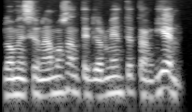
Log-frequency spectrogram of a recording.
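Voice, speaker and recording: A middle-aged Colombian man gives a language-teaching webinar in a relaxed, unhurried way. His voice sits a little high for a man. The sound is dry and dull, like a basic video-call mic. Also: no echo. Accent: Colombian Spanish. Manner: calm and unhurried, often checking in with the listener. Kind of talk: webinar presentation.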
